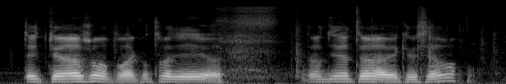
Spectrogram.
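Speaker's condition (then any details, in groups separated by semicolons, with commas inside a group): Duchenne muscular dystrophy; reduced mobility; moves only thumb, uses trackball and two switches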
